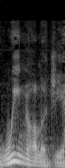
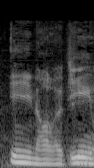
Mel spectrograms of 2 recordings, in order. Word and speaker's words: oenology: Is it Oenology or weenology. How do you pronounce that word? – You spell it O-E, yeah, but you actually pronounce it enology.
